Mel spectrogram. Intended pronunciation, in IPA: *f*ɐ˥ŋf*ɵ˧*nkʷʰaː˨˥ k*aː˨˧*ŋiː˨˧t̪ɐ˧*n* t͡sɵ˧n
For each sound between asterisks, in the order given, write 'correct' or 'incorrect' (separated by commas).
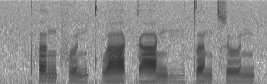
incorrect, incorrect, correct, correct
